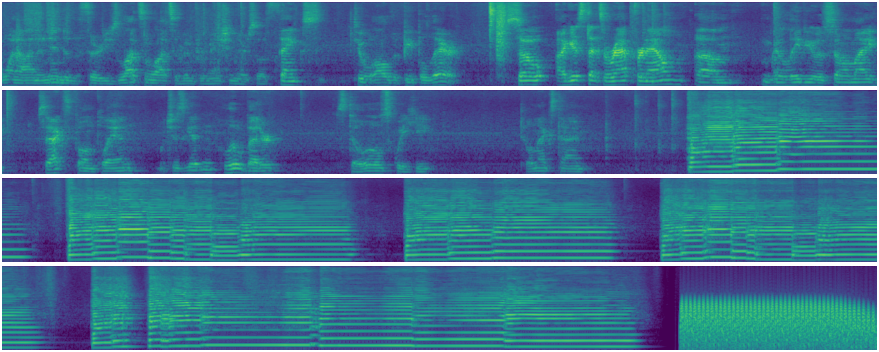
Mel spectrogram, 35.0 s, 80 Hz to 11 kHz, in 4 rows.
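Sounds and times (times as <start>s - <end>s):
saxophone solo: 15.6s - 34.4s
steady synthesizer tone: 33.0s - 35.0s.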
